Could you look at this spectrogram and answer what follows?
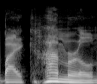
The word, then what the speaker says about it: Bicameral: I'm joined by Jessica, and we are closing up shop on season one of Westworld with the episode The Bicameral Mind. I pronounced it right that time.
